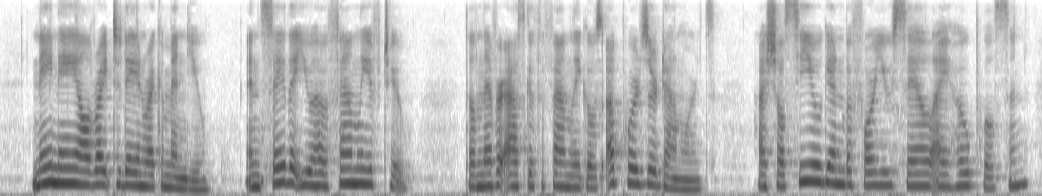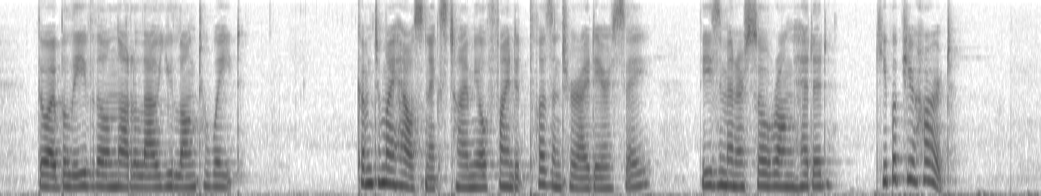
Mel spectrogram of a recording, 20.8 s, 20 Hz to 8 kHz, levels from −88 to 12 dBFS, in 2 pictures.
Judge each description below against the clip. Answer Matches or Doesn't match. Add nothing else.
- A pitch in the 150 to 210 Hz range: Matches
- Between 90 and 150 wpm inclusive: Doesn't match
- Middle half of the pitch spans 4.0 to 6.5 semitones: Doesn't match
